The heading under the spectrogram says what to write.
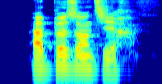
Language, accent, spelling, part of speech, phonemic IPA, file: French, France, appesantir, verb, /ap.zɑ̃.tiʁ/, LL-Q150 (fra)-appesantir.wav
- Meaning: 1. to weigh down 2. to dull 3. to condemn 4. to get bogged down (with)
